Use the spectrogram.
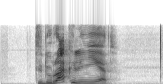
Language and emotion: Russian, angry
